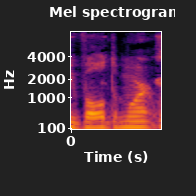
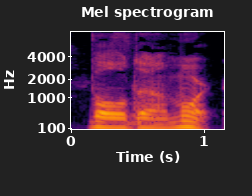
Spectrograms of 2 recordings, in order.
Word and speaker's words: Voldemort: Voldemort. Voldemort. – Well, if there's a British person listening, which I would doubt, but if there is, they're so mad right now that we're pronouncing the T.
